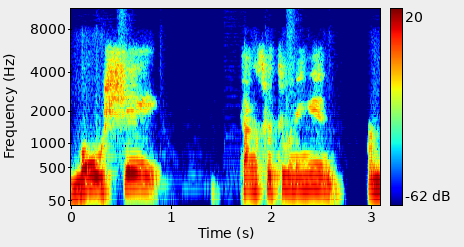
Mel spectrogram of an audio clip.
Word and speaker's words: Moshe: Moses and the Hebrew pronunciation. Moshe, thanks for tuning in and being a part of this live presentation.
